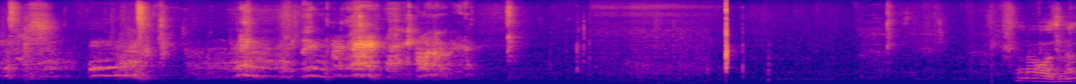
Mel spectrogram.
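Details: Month-old Yorkshire Terrier puppies play and fight with each other indoors, giving a busy run of small growls, grunts and yips in the first half, then near quiet, then a rising whine at the end.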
